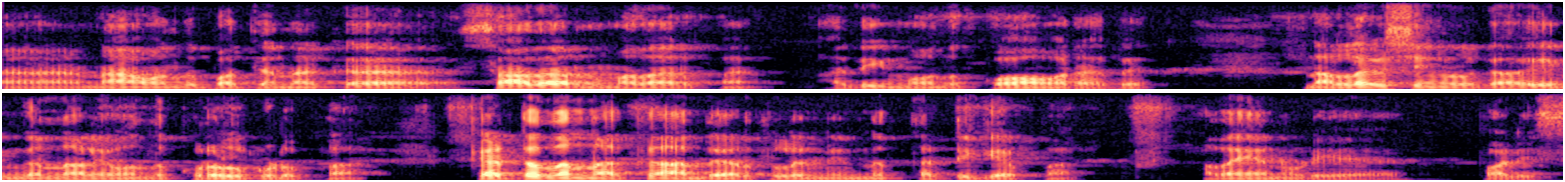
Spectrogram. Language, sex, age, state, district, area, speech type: Tamil, male, 60+, Tamil Nadu, Krishnagiri, rural, spontaneous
